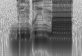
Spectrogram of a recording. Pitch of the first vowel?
low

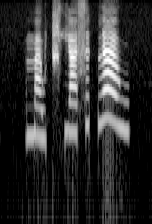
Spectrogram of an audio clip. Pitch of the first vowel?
low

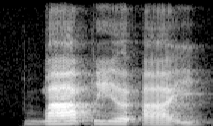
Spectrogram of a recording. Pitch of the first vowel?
rising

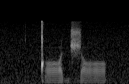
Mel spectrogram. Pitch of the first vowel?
high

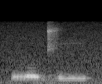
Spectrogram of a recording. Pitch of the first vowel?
low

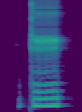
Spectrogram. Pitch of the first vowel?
high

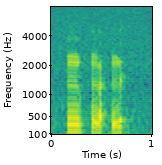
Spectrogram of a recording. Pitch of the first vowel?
high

